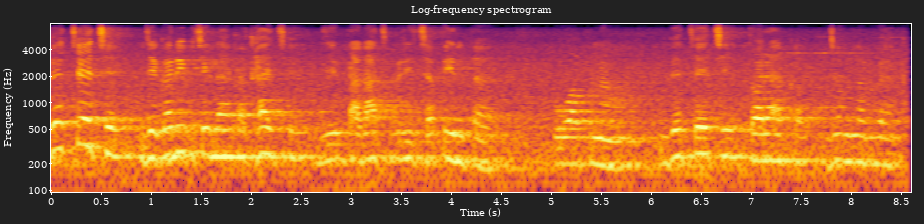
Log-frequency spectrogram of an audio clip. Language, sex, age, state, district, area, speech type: Maithili, female, 45-60, Bihar, Supaul, rural, spontaneous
